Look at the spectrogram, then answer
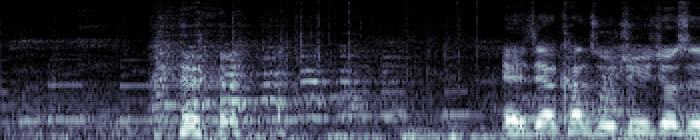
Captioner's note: laughs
